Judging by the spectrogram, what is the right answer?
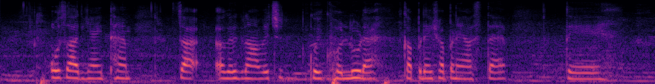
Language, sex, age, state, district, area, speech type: Dogri, female, 18-30, Jammu and Kashmir, Udhampur, rural, spontaneous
